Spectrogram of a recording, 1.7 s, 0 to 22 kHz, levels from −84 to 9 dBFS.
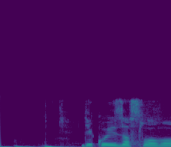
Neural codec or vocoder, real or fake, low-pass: none; real; 7.2 kHz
